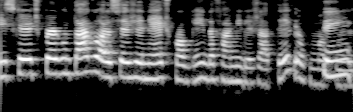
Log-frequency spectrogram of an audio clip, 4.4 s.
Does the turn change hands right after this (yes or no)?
yes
